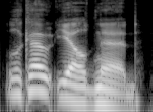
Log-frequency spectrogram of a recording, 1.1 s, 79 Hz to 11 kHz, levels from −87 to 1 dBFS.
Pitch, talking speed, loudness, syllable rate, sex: 135 Hz, 210 wpm, -15 LUFS, 4.9 syllables/s, male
